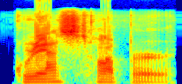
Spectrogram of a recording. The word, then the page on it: Grasshopper: American English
